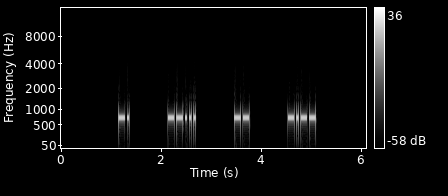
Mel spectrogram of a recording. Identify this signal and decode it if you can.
Morse code, heard as a keyed tone, about 28 wpm, spaced as for 10 wpm, 700 Hz. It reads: N7MY
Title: USA Call Signs - 4 Characters - 6x Character Spacing - 28wpm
